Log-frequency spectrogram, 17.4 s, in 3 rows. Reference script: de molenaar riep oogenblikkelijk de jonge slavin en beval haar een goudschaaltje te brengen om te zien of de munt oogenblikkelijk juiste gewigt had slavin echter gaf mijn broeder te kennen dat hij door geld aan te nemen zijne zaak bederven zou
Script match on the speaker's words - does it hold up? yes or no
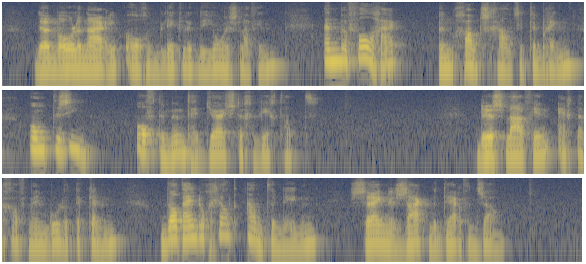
no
